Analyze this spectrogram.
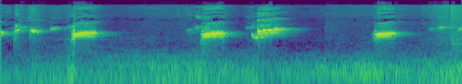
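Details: White-rumped shama, played as a lure to stimulate other birds to sing: short, sharp, mid-high chirps come in spaced pairs and singles over a low background hum.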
